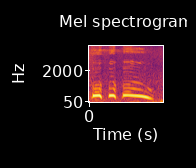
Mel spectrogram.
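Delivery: high, loud woo-hoo; excited whoop. Real, not acted. Vlogger pausing for a drink, high excited whoop. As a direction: let out a big celebratory whoop. Celebrating a drink during the vlog.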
